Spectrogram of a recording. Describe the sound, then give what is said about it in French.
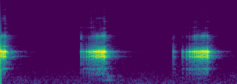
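Frogs croak in rasping bursts: a cut-off croak at the start, then two fuller croaks about a second apart, each short and buzzy, heard alone against silence. “Le lendemain matin, la princesse et le lutin sont réveillés par des coassements de grenouilles”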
